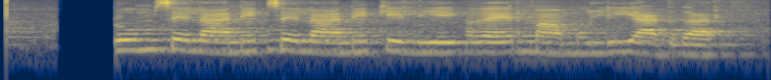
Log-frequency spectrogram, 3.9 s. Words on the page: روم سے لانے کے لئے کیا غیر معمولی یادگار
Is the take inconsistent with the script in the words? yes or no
yes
